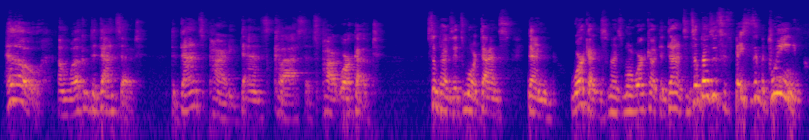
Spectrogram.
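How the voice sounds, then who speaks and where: A playful man performs a comic how-to video in an exaggerated way. His voice is high for a man and swings around a lot, with music behind it. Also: big pitch swings, normal speed, husky, no room sound. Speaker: comedy performer.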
